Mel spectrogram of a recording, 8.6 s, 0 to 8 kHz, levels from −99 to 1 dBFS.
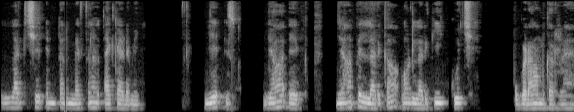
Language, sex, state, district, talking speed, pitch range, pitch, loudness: Hindi, male, Bihar, Darbhanga, 120 wpm, 115-130 Hz, 120 Hz, -27 LUFS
